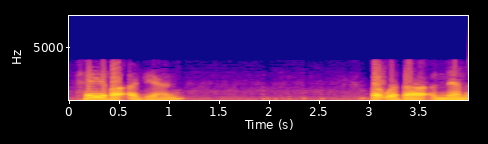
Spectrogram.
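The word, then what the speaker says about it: teva (טבע): The first one is teva.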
